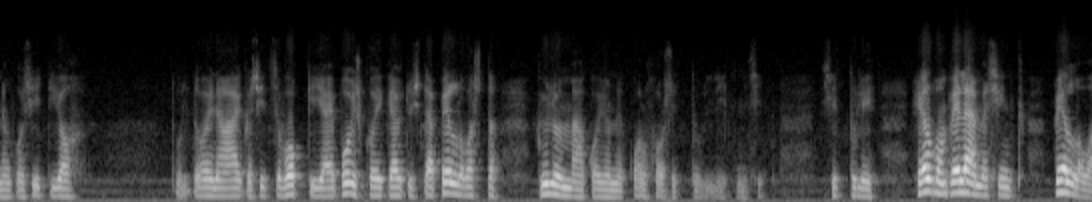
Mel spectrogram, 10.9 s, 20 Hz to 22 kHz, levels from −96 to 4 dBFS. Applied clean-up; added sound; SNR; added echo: none; none; none; none.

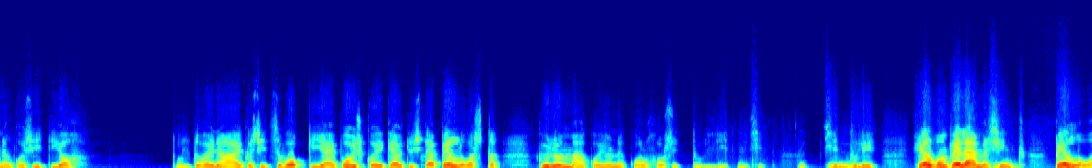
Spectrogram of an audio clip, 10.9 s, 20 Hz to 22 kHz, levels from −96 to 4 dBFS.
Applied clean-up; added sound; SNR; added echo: neural mask model RNNoise.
